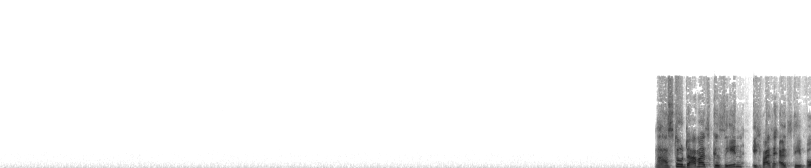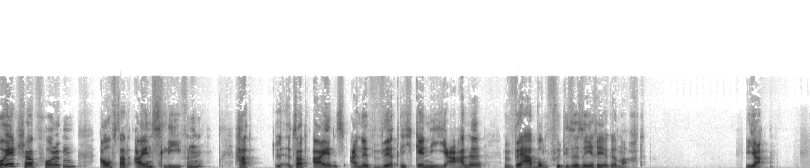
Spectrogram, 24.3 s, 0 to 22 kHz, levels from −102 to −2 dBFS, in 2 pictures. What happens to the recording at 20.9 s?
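At 20.89 s the speech drops into a block of digital silence about 2.7 ms long, which fits a 128-sample buffer left unfilled. The abrupt cut and return produce a single tick.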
